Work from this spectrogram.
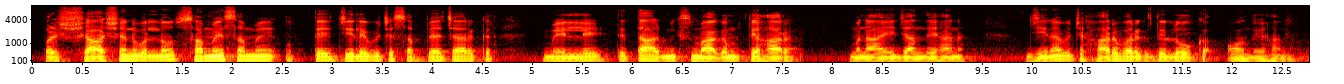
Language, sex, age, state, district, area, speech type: Punjabi, male, 30-45, Punjab, Mohali, urban, spontaneous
